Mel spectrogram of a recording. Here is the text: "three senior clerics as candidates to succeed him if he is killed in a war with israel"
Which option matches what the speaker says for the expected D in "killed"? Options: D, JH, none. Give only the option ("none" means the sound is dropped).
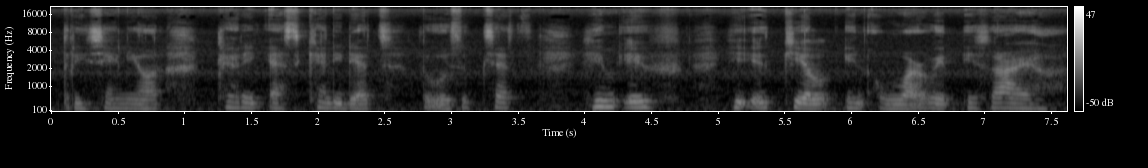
none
